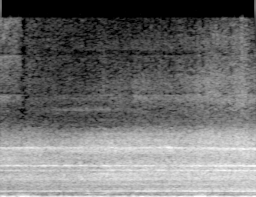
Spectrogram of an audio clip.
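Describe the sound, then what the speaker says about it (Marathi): A freight train rumbles past steadily, a heavy low roll of wagons with a faint high ringing tone above, no voices. "अगदी मालगाडी आहे."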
